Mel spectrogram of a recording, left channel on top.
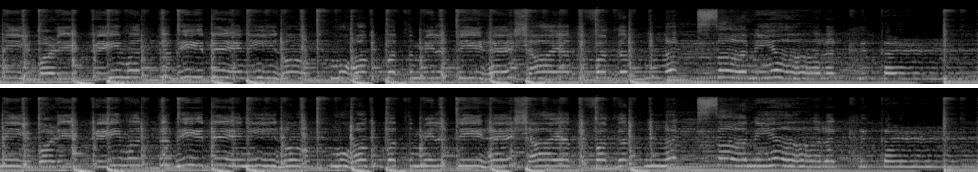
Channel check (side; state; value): both; normal; correlation 0.58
